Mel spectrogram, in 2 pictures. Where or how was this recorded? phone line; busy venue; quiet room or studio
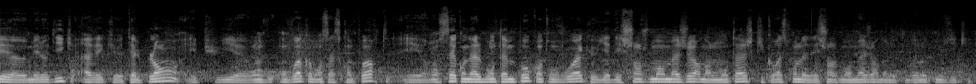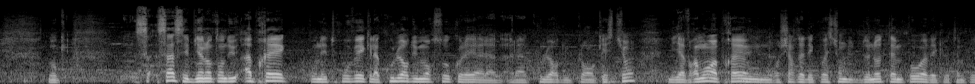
busy venue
